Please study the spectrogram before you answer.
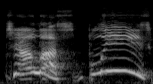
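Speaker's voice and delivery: put-on high, loud little-girl plea; begging. Sister begging her crying mother, high pleading child voice. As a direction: beg her sweetly and urgently. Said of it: "begged Sister".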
